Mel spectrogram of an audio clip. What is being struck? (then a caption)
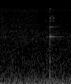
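Small glass vase. A finger taps once on a small glass vase, giving a single quiet, high clink near 3.6 kHz that rings briefly over a low background hum.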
